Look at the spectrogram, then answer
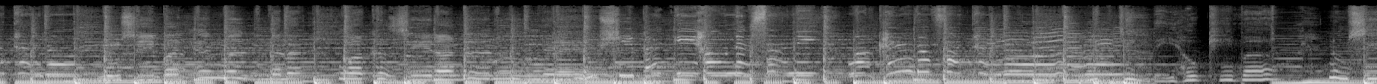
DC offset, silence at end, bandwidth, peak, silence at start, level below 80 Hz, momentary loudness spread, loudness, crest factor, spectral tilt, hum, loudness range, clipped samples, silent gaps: under 0.1%; 0 s; 17 kHz; -2 dBFS; 0 s; -18 dBFS; 7 LU; -14 LUFS; 12 dB; -5 dB/octave; none; 2 LU; under 0.1%; none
